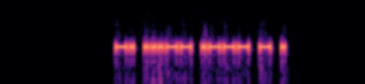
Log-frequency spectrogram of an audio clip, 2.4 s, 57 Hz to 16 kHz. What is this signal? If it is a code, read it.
Morse code, heard as a keyed tone, about 47 wpm, 700 Hz. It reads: N3JTE
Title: USA Call Signs - 5 Characters - Repeated 3x - 50wpm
